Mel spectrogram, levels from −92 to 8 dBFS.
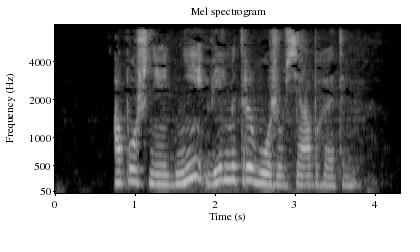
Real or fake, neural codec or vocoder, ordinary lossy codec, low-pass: real; none; MP3, 32 kbps; 7.2 kHz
